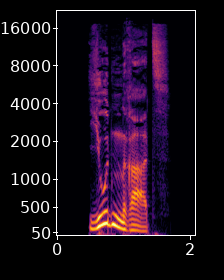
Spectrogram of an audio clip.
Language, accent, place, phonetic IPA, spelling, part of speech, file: German, Germany, Berlin, [ˈjuːdn̩ˌʁaːt͡s], Judenrats, noun, De-Judenrats.ogg
- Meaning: genitive singular of Judenrat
